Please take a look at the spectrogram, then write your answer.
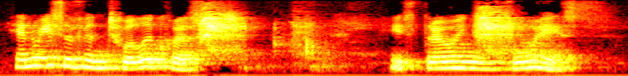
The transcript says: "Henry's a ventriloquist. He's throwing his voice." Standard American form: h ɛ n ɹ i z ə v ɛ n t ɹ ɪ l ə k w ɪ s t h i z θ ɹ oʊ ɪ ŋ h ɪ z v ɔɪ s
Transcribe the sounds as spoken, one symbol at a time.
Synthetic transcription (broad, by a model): h ɛ n ɹ i z ə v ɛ n t w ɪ l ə k w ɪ s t h i z θ ɹ oʊ ɪ ŋ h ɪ z v ɔɪ s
